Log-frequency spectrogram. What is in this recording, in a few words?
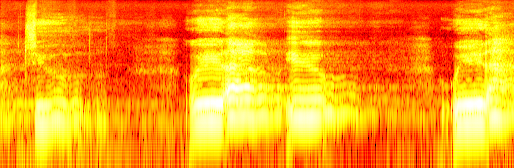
Mixed Berry Jam Voice, 70s Analog Funk; Sonic Foundry; What it Is! 70s Analog Funk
